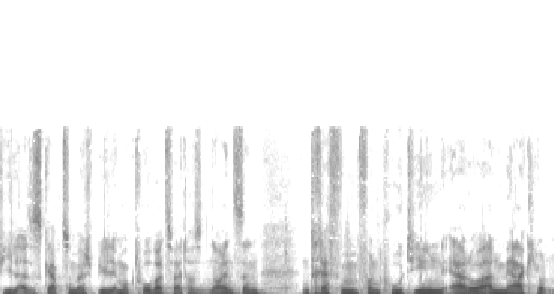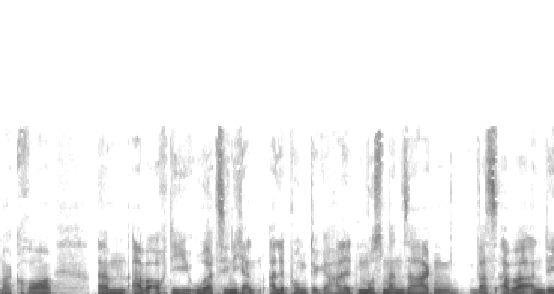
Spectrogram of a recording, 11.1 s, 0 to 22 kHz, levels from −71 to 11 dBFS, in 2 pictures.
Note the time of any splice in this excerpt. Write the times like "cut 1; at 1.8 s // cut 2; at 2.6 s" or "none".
cut 1; at 6.4 s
